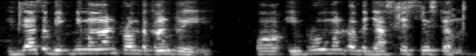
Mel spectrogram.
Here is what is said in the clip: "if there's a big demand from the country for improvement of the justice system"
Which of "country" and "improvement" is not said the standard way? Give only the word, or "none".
none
